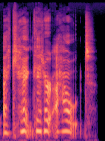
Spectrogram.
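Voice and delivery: put-on a young mother near hysteria, pleading; high frightened voice breaking off; hysterical mother. A narrator's reading. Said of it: "stood there in near hysteria".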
